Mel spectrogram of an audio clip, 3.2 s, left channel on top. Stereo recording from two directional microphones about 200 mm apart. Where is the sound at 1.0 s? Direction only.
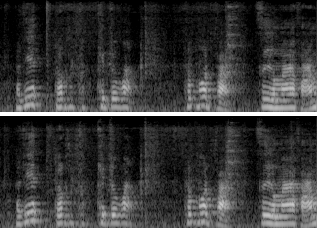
5° right (ahead or behind).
